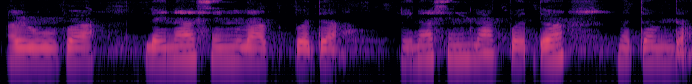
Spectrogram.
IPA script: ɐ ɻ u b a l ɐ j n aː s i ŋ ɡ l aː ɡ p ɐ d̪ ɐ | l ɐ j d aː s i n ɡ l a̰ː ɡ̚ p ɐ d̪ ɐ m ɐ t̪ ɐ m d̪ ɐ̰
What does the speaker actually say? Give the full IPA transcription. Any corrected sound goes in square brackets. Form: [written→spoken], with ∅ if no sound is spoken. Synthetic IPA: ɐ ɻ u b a l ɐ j n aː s i ŋ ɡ l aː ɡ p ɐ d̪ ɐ | l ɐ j [d→n] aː s i [n→ŋ] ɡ l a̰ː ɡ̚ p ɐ d̪ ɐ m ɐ t̪ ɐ m d̪ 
